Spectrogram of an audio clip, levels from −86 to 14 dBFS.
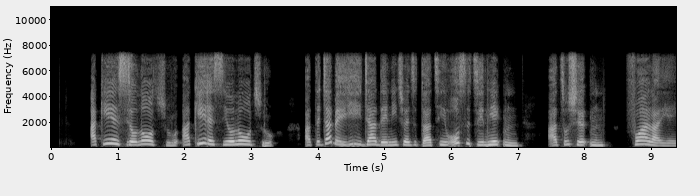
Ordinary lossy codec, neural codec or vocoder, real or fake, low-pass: none; codec, 16 kHz, 0.5 kbps, X-Codec, HuBERT features, trained on LibriSpeech; fake; 7.2 kHz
